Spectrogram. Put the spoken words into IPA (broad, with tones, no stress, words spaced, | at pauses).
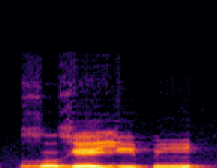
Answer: ɣo˨ɣeː˦ji˨pĩ˨˦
